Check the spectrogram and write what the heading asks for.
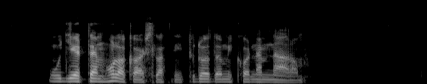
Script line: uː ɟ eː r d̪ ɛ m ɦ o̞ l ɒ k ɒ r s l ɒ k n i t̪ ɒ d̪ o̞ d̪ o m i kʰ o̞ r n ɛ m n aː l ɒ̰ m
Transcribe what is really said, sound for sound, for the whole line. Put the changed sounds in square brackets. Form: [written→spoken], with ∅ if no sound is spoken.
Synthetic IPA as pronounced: uː ɟ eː r [d̪→t̪] ɛ m ɦ o̞ l ɒ k ɒ r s l ɒ k n i t̪ [ɒ→u] d̪ o̞ d̪ [o→ɒ] m i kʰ o̞ r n ɛ m n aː l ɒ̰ m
